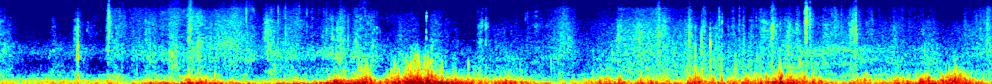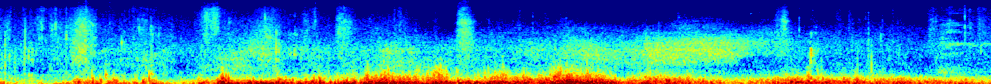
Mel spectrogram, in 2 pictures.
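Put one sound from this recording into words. A puppy tugs and shakes a plush toy, rustling the grass.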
